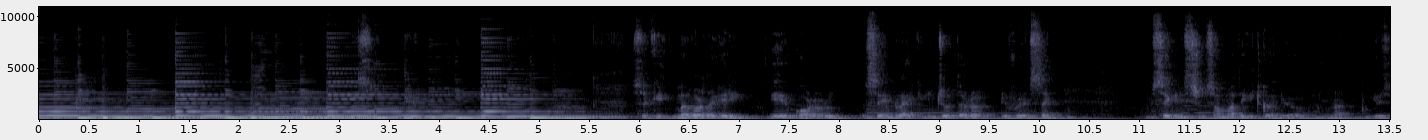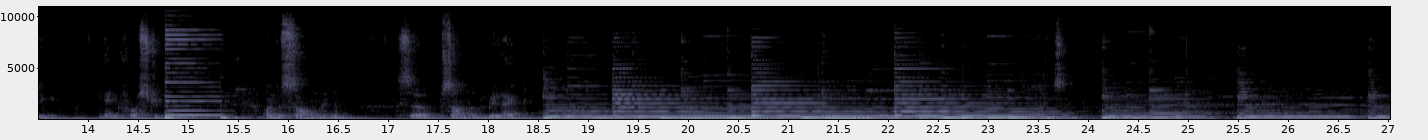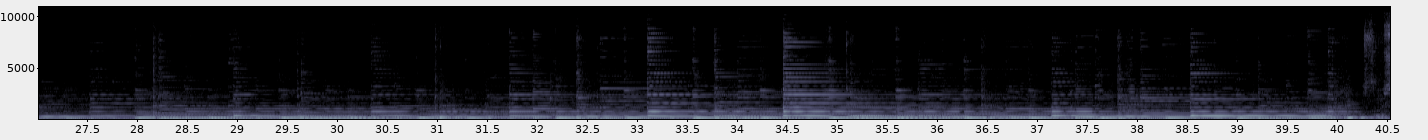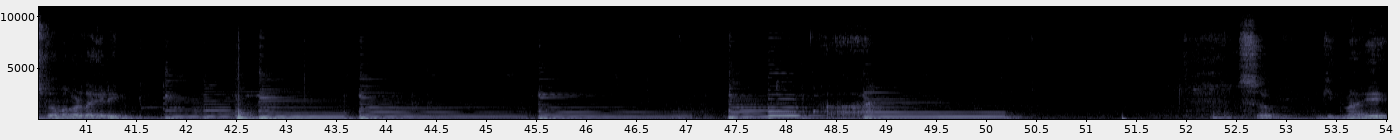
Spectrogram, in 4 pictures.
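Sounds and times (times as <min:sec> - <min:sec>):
acoustic guitar picking: 0:00.0 - 0:16.9, 0:17.6 - 0:50.4.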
